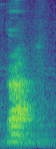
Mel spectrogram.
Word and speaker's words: Ra: Ra, como dirían los antiguos egipcios, pronunciando con la gutural, Ra.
